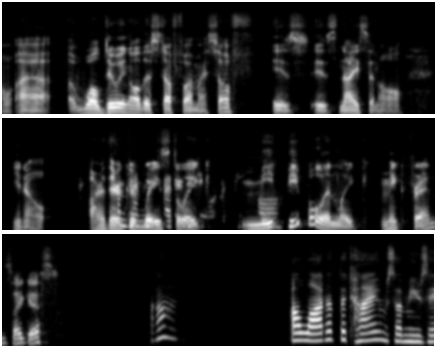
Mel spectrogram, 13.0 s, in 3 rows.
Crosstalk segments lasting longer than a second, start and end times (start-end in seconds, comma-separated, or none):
5.4-7.2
